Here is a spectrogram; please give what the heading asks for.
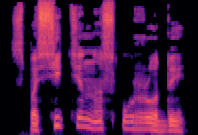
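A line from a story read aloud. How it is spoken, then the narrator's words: Thoughtful. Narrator (Russian): задумчиво повторил я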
